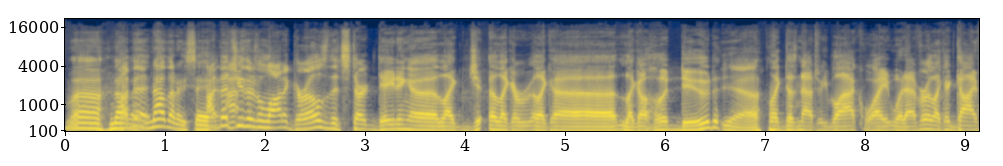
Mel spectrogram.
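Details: Adult male speaker; typical speech.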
